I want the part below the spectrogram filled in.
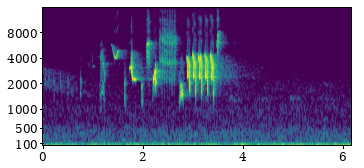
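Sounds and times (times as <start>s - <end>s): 
common nightingale singing: 0.0s - 3.8s.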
